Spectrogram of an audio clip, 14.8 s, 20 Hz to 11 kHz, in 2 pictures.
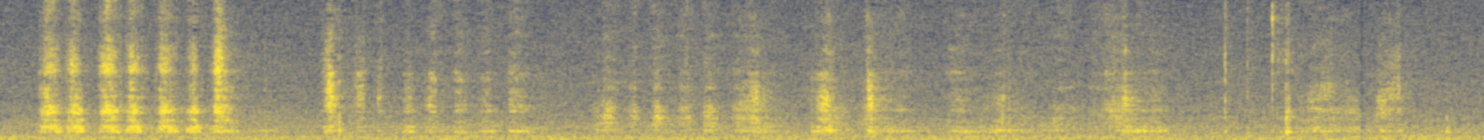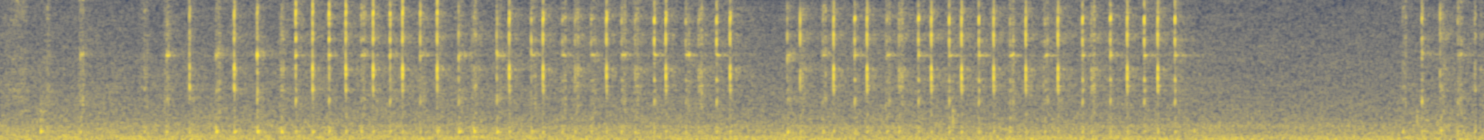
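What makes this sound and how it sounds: A small hollow black plastic Logitech G100s gaming mouse is held in the hands while fingertips and nails tap and scratch its ribbed plastic top and sides. Bright, crisp scratching bursts open the clip, then give way to softer rubbing before a long run of quick, dry, clicky taps. The sound is quiet and close, with almost no low end.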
